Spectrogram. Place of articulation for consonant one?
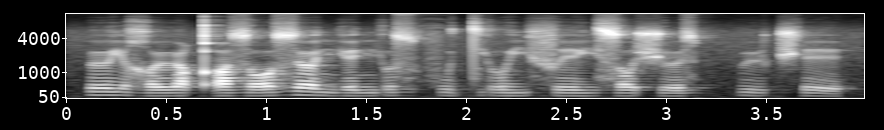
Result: palatal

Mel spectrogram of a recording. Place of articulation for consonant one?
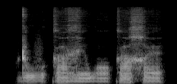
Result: retroflex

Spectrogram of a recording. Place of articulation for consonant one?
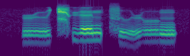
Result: retroflex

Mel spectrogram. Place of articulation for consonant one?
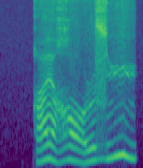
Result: uvular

